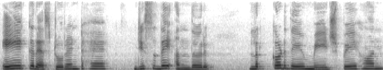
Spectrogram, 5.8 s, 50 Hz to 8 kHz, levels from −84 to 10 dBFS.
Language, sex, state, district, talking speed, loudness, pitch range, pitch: Punjabi, female, Punjab, Kapurthala, 125 wpm, -16 LUFS, 230-275 Hz, 260 Hz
